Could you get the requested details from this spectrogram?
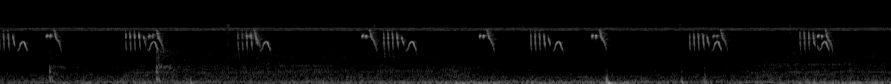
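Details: Lure recording of a flowerpecker, given as brief high ticking notes followed by slurred twitters, in clusters roughly every second against a constant thin whine and soft low noise.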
